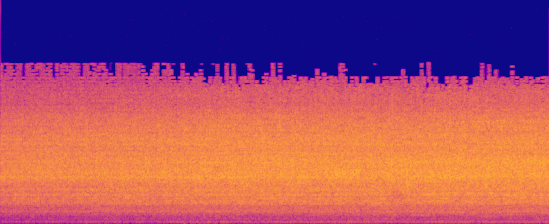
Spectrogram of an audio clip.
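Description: Bathroom sink tap running in a steady stream, slowly growing a little louder.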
